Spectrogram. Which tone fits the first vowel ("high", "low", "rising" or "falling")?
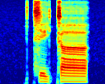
low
